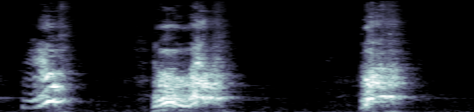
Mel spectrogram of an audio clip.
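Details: A greyhound, a breed that barely barks, gives three separate barks, each a short, hoarse burst with a mid-pitched tone.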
